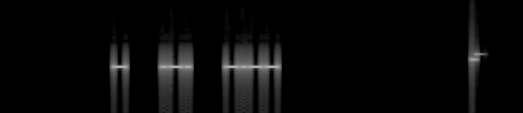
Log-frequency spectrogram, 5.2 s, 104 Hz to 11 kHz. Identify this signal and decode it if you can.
Morse code, heard as a keyed tone, about 30 wpm, spaced as for 17 wpm, 700 Hz. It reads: TRY
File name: course / 30:10wpm / 230 Lesson 37f - Letter x - Words 30wpm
